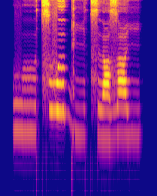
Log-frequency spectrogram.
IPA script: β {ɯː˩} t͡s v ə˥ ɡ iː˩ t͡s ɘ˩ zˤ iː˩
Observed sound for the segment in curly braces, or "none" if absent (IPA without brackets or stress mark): ɯː˩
